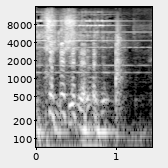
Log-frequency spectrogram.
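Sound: telephone bell ringing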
